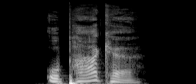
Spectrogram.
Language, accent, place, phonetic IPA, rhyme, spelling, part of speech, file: German, Germany, Berlin, [oˈpaːkə], -aːkə, opake, adjective, De-opake.ogg
- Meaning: inflection of opak: 1. strong/mixed nominative/accusative feminine singular 2. strong nominative/accusative plural 3. weak nominative all-gender singular 4. weak accusative feminine/neuter singular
